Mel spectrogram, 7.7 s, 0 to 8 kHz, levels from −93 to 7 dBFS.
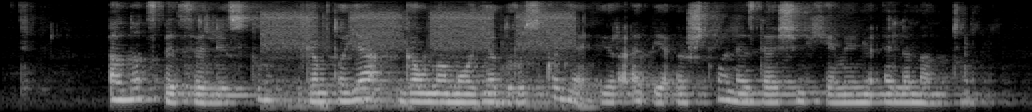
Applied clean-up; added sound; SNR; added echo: none; Guitar; 13 dB; reverberation time 0.6 s.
